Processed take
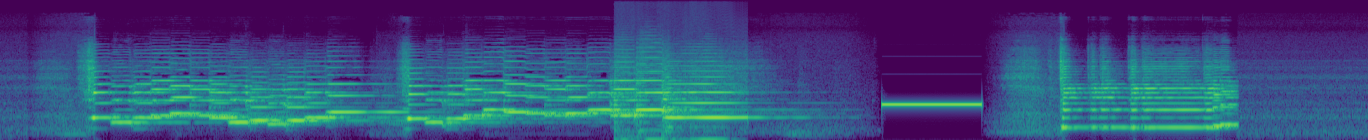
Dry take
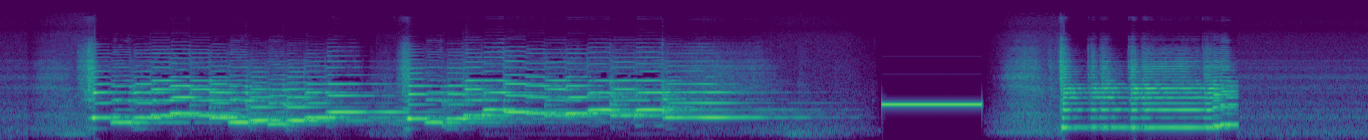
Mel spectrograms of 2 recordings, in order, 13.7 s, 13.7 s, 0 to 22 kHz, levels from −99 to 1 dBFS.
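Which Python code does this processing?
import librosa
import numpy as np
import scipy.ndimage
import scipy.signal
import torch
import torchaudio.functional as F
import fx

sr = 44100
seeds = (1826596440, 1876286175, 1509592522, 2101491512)

y = fx.leveller(x, sr, passes=2, at=(6.14, 7.48))
y = F.gain(torch.from_numpy(y), 5.5).numpy()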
